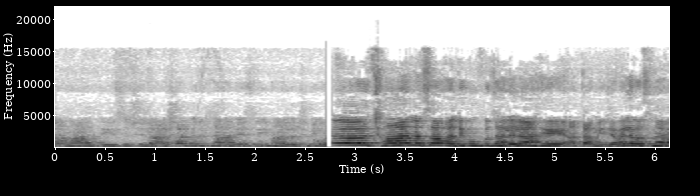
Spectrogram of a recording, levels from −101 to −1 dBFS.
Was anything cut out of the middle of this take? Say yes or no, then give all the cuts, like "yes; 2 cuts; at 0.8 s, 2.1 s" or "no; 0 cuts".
yes; 1 cut; at 2.7 s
